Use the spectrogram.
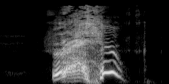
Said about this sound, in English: Wow. That feels inappropriate to sneeze that loud under the current circumstances. Sorry about that.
